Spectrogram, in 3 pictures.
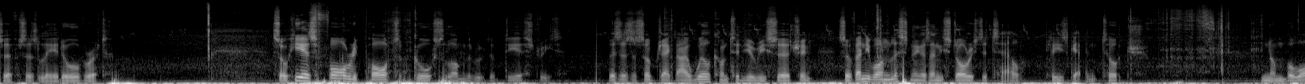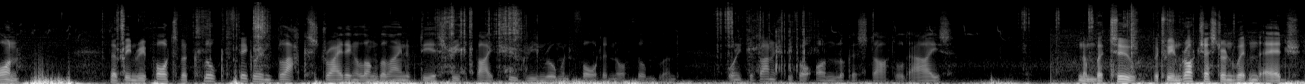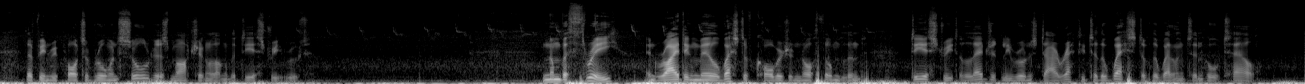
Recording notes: Then we move on to a small collection of alleged paranormal sightings along the length of Dere Street Roman Road (recorded while actually excavating part of the road).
